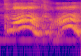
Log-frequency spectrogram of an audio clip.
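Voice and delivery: high, loud urging; a locomotive urging its coaches along; puffing engine. A narrator's reading. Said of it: "puffed Gordon to the coaches".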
